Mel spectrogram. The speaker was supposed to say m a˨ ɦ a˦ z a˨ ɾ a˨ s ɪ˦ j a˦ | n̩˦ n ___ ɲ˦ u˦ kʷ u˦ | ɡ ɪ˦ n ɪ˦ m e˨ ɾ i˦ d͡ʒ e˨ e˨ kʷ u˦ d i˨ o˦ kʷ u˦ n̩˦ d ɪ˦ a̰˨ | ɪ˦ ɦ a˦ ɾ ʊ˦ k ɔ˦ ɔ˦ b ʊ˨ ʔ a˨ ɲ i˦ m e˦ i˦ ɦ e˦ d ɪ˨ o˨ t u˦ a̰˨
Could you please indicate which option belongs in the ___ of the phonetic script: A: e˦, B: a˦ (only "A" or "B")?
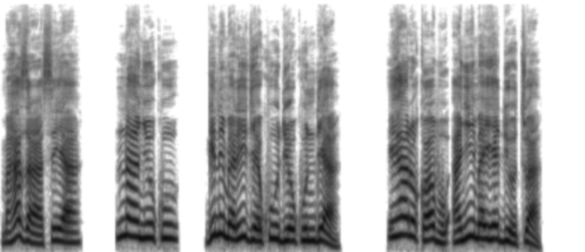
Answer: B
